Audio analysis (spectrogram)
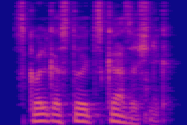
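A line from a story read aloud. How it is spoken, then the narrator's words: Muttering. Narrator (Russian): пробормотал Добрынин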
